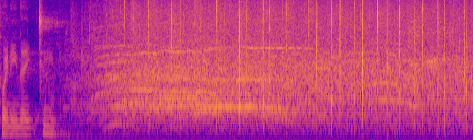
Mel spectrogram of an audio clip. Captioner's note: audience cheer and applaud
